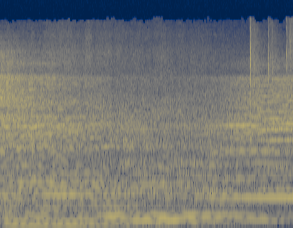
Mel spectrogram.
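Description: Live rock band's distorted electric guitars sustaining a ringing chord, with a slow line of long held notes stepping from pitch to pitch over it, as the song winds down to its end.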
